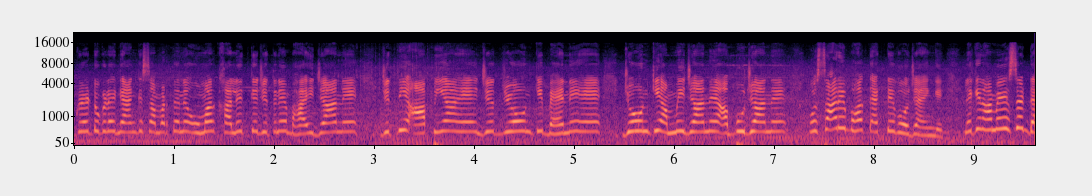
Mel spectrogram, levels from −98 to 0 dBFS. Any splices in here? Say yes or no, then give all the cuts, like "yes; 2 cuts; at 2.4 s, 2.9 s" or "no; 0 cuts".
no; 0 cuts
